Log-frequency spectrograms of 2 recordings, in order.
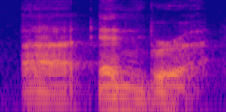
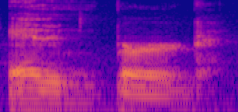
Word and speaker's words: Edinburgh: Like I remember when I first understood, for instance, Edinburgh, not Edinburgh, the berg is actually bruh, and a lot of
